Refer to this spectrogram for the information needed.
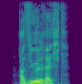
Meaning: right of asylum
- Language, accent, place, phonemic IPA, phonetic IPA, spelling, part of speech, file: German, Germany, Berlin, /aˈzyːlˌʁɛçt/, [ʔaˈzyːlˌʁɛçtʰ], Asylrecht, noun, De-Asylrecht.ogg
